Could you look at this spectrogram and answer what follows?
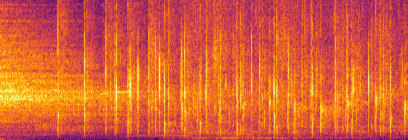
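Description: Scattered audience clapping at the end of a drum-kit performance, starting about half a second in, as the ring of the last crash cymbal dies away.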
